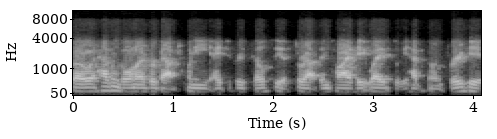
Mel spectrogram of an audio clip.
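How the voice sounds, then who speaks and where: A man with an Australian accent. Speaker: aquaponics youtuber. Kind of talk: podcast interview. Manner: fast.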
